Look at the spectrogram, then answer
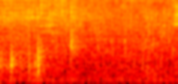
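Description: Vegetables and an egg fry in a hot pan with a steady, close sizzle and a few soft clinks and stirring bumps, with no talking.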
